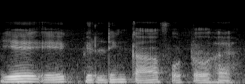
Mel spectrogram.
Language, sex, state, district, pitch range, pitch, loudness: Hindi, male, Arunachal Pradesh, Lower Dibang Valley, 95-115 Hz, 110 Hz, -18 LUFS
